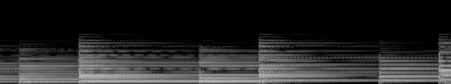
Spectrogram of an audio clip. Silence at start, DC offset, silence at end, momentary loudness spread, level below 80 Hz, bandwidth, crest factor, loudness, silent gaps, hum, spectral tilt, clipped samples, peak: 0 s; under 0.1%; 0 s; 11 LU; -58 dBFS; 4.3 kHz; 16 dB; -25 LUFS; none; none; -11.5 dB/octave; under 0.1%; -10 dBFS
